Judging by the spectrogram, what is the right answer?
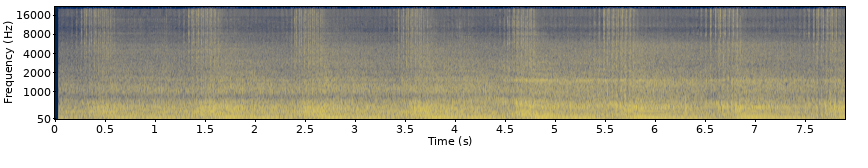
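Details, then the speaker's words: Lawn mower that sat 2–4 months over winter, started after 10–15 tries: small engine surges unevenly about once a second, boom-boom hunting; rough running, likely old gas in it. "But the way you just heard it, boom, boom, boom, you know, it has a little bit of old gas in there. It's not ideal."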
